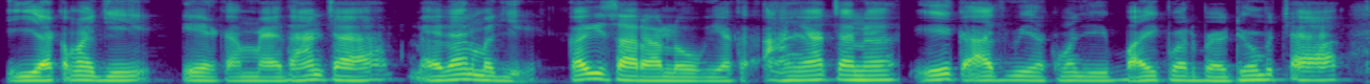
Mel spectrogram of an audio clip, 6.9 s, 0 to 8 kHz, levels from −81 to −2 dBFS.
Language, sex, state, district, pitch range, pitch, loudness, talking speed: Hindi, male, Uttarakhand, Tehri Garhwal, 140-165 Hz, 150 Hz, -18 LUFS, 220 wpm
